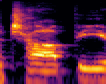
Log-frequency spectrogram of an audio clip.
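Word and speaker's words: Sapi: a researcher named Eva choppy her last name is spelled s-a-p-i and about six years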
